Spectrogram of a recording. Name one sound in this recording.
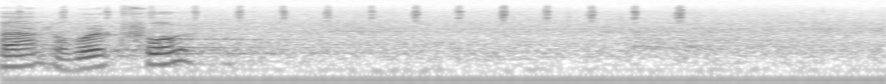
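A clockwork timer ticks steadily and quickly.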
